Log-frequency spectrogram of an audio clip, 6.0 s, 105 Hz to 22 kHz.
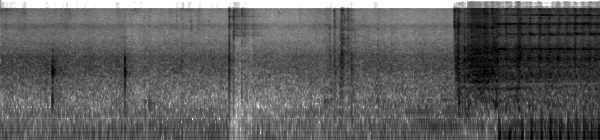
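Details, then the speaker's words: Honda Beat carburettor scooter just fitted with PE24 carburettor, intake hose blown clear, first start: a few clicks then a fast, busy idle with quick even pulses; idle speed set too high, before air-screw adjustment. "nah ternyata langsung cuy dan langsamnya gede ini cuy kegedean ya"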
